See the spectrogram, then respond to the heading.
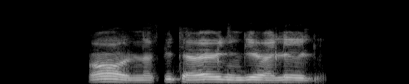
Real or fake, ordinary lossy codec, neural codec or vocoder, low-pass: real; Opus, 16 kbps; none; 7.2 kHz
